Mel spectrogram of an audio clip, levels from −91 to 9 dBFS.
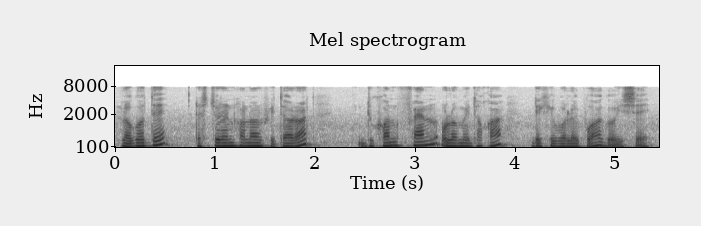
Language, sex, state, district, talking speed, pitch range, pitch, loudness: Assamese, male, Assam, Kamrup Metropolitan, 110 wpm, 135-165 Hz, 150 Hz, -14 LUFS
